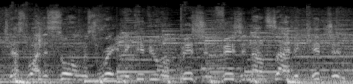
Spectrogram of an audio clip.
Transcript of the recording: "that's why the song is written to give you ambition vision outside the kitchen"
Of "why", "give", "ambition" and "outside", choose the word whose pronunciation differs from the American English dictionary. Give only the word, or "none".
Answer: ambition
